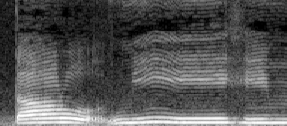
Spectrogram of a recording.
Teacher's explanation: rapatkan bibir dulu baru buka. Dua harakat dengung, jangan lupa.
